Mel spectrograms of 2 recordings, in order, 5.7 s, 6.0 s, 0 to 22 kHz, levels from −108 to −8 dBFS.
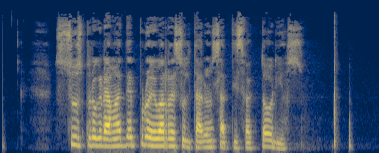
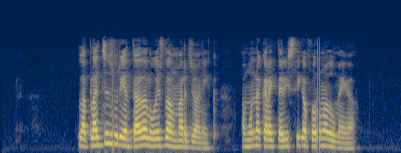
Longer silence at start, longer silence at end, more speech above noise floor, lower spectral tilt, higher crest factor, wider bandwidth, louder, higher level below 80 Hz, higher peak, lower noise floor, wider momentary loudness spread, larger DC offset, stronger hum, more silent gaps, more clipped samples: second, 0.85 s vs 1.2 s; second, 0.45 s vs 0.7 s; second, 44 dB vs 61 dB; second, -4.5 dB/octave vs -6 dB/octave; about the same, 20 dB vs 18 dB; first, 15.5 kHz vs 8 kHz; first, -22 LUFS vs -25 LUFS; about the same, -66 dBFS vs -68 dBFS; first, -4 dBFS vs -8 dBFS; second, -66 dBFS vs -85 dBFS; first, 21 LU vs 15 LU; neither; neither; neither; neither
